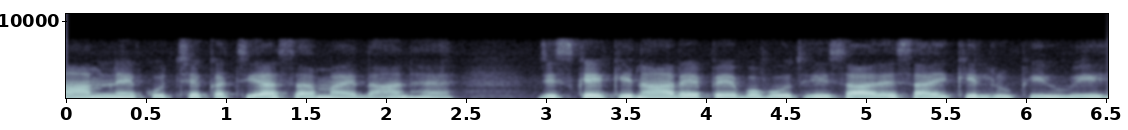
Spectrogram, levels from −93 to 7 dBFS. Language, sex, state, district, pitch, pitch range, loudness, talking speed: Hindi, female, Jharkhand, Ranchi, 230 Hz, 215-240 Hz, -15 LUFS, 140 wpm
